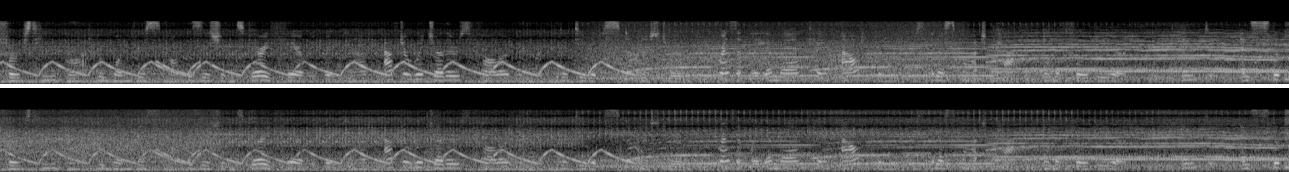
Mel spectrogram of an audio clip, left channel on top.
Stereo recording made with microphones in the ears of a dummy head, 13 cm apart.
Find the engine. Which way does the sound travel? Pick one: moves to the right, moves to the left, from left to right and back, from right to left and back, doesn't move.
doesn't move.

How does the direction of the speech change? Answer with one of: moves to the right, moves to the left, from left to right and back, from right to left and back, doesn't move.
doesn't move.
